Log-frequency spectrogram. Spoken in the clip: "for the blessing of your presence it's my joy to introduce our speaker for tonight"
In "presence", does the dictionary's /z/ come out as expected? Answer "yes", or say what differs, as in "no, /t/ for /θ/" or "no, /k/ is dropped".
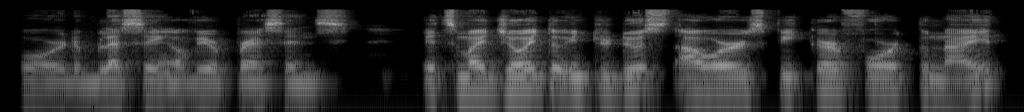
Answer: no, /s/ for /z/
